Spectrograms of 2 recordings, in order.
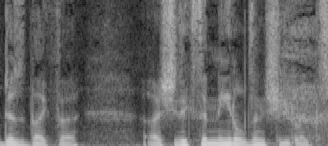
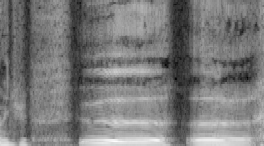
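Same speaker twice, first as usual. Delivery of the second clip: loud mock wince groan; mock pained ugh; 3 semitones higher, 9 dB louder, much slower than usual. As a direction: groan as if the needle hits. Imitating needle through cheek.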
